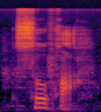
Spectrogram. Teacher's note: for sofa, the last A is a schwa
